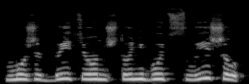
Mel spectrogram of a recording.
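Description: A woman's voice: a little high, steady tone, takes it slowly, mellow. A woman reading the lines of a heartbroken young woman, pleading and tearful in her questions. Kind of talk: audiobook character reading.

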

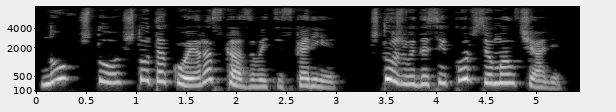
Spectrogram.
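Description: A woman voicing an excitable, affectionate young woman in love, eager and emotional, in an audiobook reading. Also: high voice, a little slow, exaggerated voice. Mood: impatient.

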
